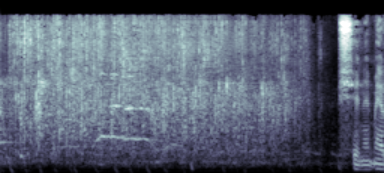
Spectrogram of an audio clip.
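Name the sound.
audience applause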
